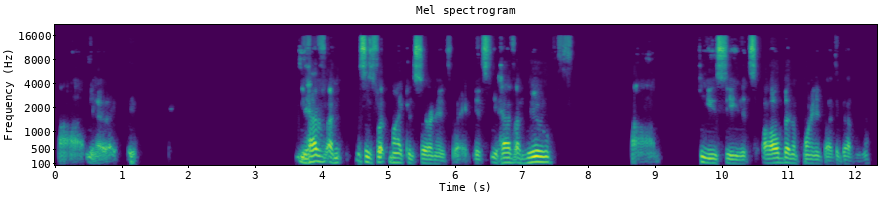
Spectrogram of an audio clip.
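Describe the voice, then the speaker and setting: A man's voice: mid-range voice, measured pace, long pauses, warm tone, slightly rough, no echo, low-quality recording. A journalist guest in an interview, a man who talks hesitantly and restarts his sentences. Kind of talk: conversational interview.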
